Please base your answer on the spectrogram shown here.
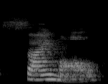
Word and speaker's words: thymol: ingested but it it it uses thymol as a as a thyme or a thyme oil i think the h is silent but whatever and you're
